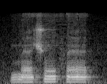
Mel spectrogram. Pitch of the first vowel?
low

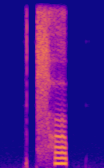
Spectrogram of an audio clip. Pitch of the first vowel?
high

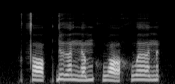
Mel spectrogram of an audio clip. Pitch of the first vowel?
low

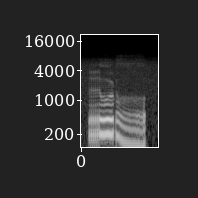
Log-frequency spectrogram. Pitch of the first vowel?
high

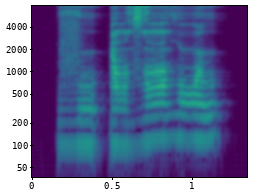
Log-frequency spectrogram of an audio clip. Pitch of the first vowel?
low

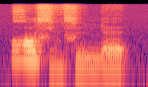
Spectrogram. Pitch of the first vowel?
high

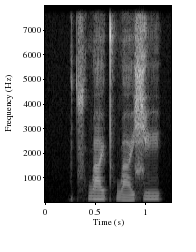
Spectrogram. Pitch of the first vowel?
high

